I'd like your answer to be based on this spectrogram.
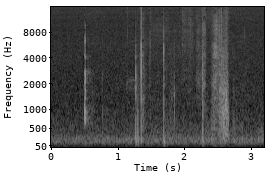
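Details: Young child with hiccups: a few short, sharp catching sounds in a quiet room, with a soft breath near the end.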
